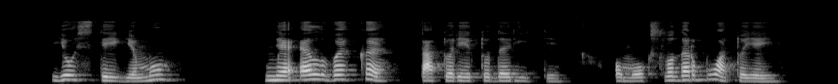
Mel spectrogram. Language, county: Lithuanian, Šiauliai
